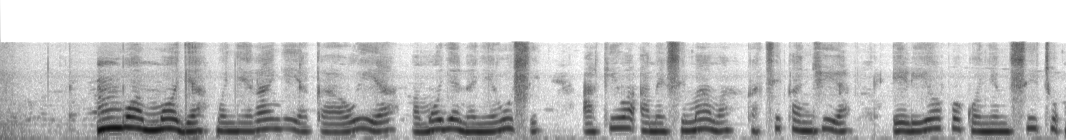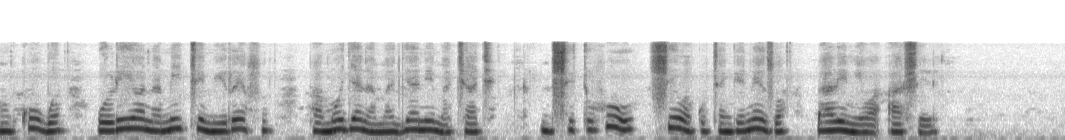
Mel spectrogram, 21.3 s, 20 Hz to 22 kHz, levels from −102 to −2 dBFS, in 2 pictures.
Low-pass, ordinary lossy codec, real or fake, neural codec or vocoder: 7.2 kHz; MP3, 64 kbps; real; none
